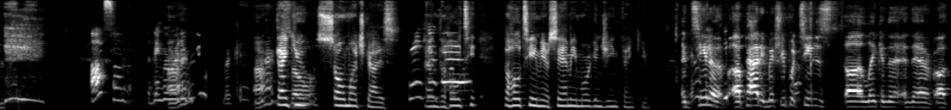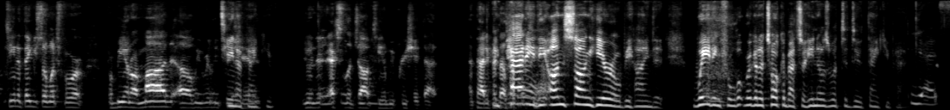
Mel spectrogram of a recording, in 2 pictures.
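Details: Adult man speaking; ordinary speech.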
